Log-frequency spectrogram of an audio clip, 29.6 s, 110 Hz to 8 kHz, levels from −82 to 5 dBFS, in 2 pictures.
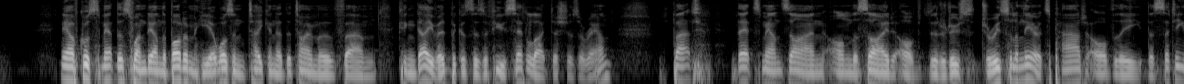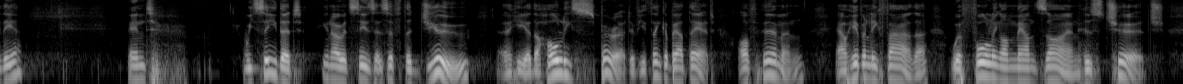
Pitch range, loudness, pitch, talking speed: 100-140 Hz, -28 LUFS, 120 Hz, 155 wpm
